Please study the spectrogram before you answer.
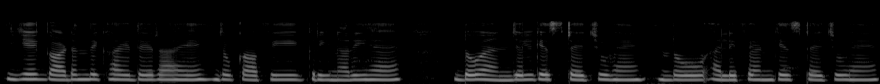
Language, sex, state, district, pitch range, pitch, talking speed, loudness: Hindi, female, Jharkhand, Sahebganj, 210-225 Hz, 220 Hz, 145 wpm, -39 LUFS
